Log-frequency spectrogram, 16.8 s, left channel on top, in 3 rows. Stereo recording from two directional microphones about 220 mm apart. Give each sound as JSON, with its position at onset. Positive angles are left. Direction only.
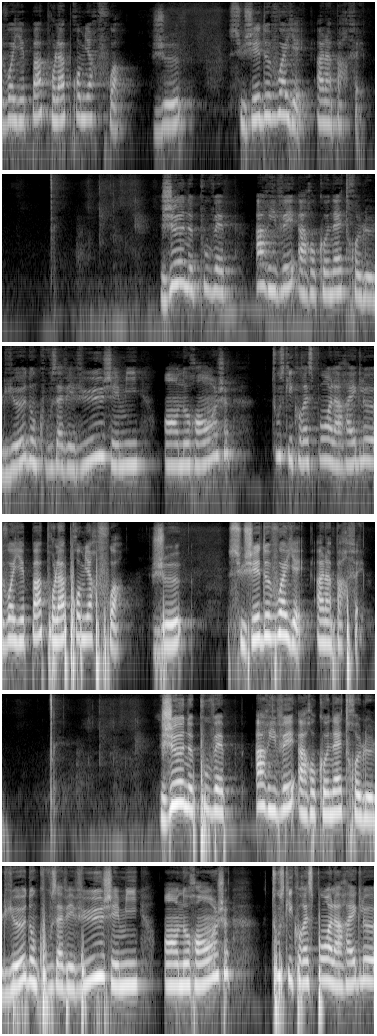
{"t": 0.0, "sound": "a woman's voice", "side_deg": -45}
{"t": 7.9, "sound": "a woman's voice", "side_deg": -45}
